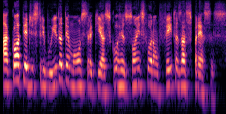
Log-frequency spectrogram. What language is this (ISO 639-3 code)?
por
